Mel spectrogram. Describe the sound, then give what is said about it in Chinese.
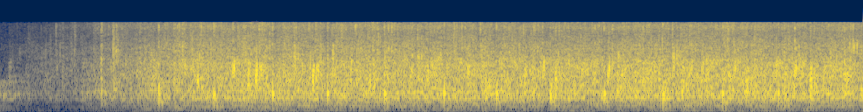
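Applause from the audience at an auction, after the last vehicle is sold to a small boy in white sneakers, swells up within the first half second, then holds as a steady, dense wash of many hands clapping, bright and crackling with no voices standing out. “”会场鼓掌。”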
